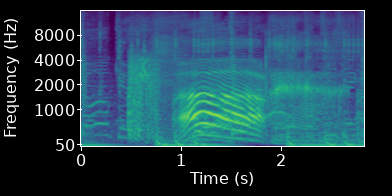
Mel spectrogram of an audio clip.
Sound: bang

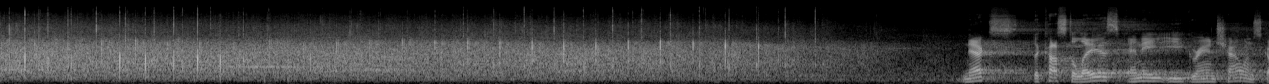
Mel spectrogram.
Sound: applause

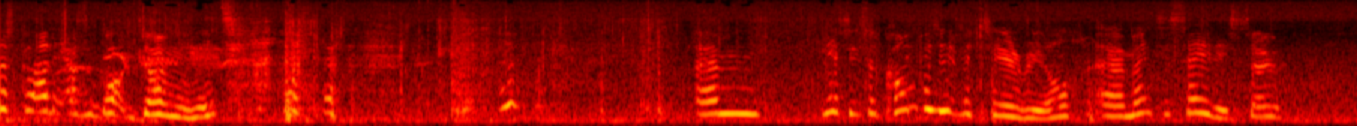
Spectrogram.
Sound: laughing

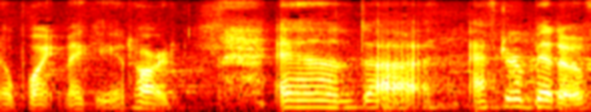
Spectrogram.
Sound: laughter

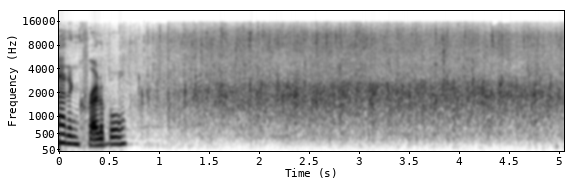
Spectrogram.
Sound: audience applauding

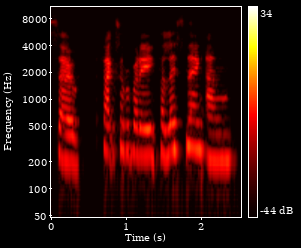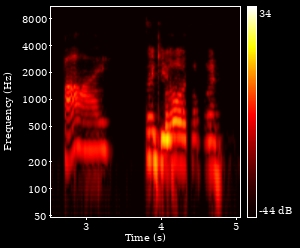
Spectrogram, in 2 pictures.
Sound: laughs

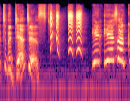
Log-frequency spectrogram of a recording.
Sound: squeaks squeaks

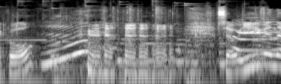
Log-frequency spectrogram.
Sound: laughs

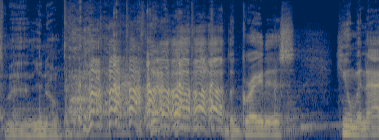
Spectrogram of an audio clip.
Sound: laughter

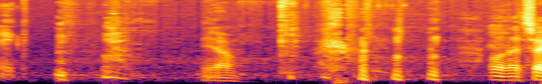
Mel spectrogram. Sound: chuckles; chuckling

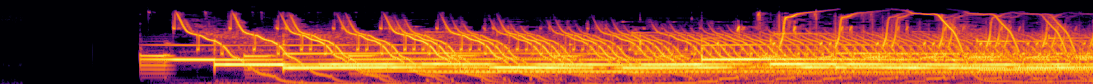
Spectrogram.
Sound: spacey sound effects

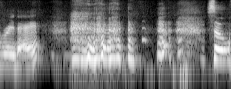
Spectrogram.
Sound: laughs

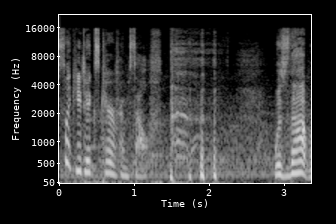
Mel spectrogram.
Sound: laughs

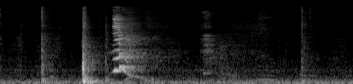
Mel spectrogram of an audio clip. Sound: cries out

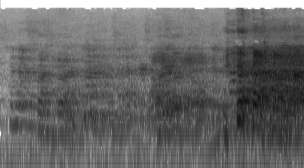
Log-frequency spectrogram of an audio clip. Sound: class laughs; laughs

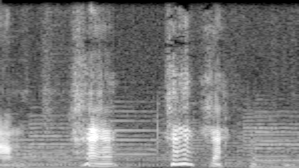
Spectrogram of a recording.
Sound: chuckles

